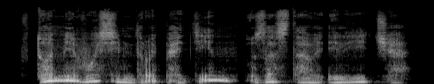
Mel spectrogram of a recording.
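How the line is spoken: Whispered reading. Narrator (Russian): читала женщина шепотом

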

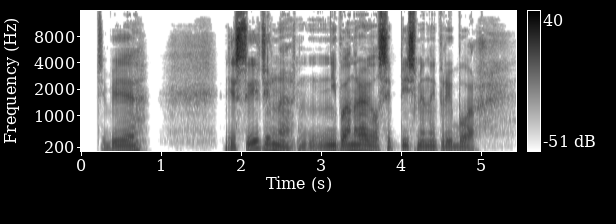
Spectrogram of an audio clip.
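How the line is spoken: Strained, forced out. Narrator (Russian): сумел выдавить я наконец

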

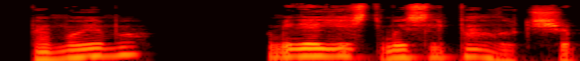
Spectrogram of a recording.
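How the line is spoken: Muttering. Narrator (Russian): пробормотала она

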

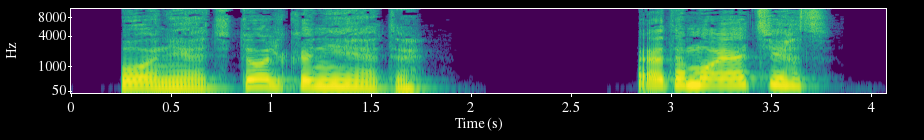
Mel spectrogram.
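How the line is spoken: Hoarse croak. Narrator (Russian): прохрипела Кара

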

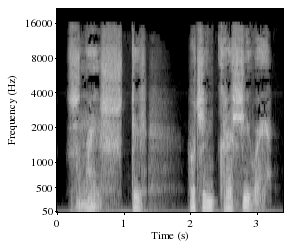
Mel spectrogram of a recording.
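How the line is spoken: Hoarse voice. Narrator (Russian): хриплым голосом произнес он

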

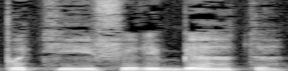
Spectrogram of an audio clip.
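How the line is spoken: Pleading. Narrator (Russian): взмолился ворон

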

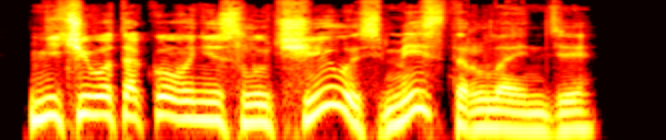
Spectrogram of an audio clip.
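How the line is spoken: Cheerful voice. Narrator (Russian): бодрым голосом произнес я

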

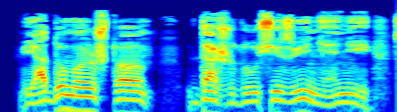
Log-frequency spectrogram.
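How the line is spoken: Plain. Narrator (Russian): сказал он

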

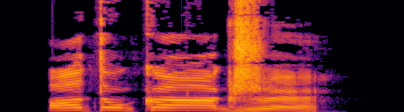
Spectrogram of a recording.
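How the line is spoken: Booming laughter. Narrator (Russian): ответил Громозека и захохотал так, что космическая связь отключилась

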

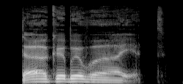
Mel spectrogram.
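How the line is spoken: Solemn. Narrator (Russian): торжественно кивнул Тулгорд Мудрый

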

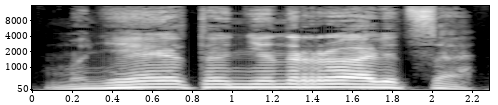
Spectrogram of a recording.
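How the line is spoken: Grumbling. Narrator (Russian): проворчал Тор

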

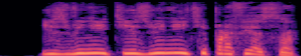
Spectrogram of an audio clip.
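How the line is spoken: Rapid chatter. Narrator (Russian): затараторил Джордан

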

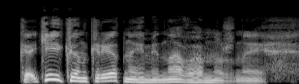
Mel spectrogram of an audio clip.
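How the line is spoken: Crushed, dejected question. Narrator (Russian): спросил Эштон убитым голосом

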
